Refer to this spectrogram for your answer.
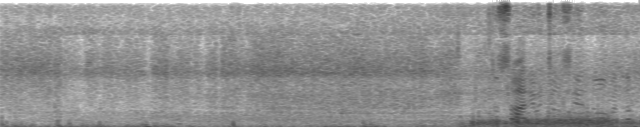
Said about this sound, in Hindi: बहुत ज़्यादा हवा चल रही है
